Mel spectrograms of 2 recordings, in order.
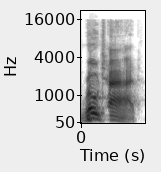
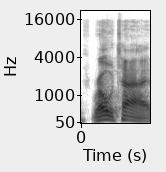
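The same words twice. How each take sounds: First: It is said in an exaggerated Alabama accent. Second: It is said in a plain, neutral way.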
